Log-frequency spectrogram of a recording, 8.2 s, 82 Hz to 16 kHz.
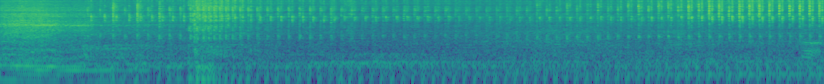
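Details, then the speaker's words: Honda Wave 110i idling after valve cover refit, previous mechanic apparently left valve adjuster locknut loose: quick, even light ticking over the single's idle, still present; excessive valve clearance; valve tappet tick. "ยังดังอยู่นะครับผมเดี๋ยวเรามาหาสาเหตุตัวใหม่นะครับก็ยังแก๊กๆอยู่นะครับ"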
